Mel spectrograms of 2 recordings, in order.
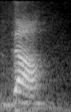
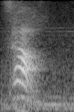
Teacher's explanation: When you say da, voice. Ta is voiceless. Remember, as I said, if you feel a little bit vibration when you say ta, it's not because of the consonant.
